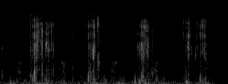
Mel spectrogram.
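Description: Cartoon footstep sound effects: a person walking at an even pace, four steps about half a second apart.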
